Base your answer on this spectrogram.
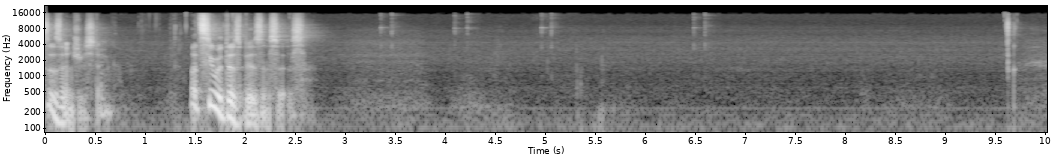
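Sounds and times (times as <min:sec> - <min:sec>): computer mouse clicking: 0:03.3 - 0:05.4, 0:06.4 - 0:06.8.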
